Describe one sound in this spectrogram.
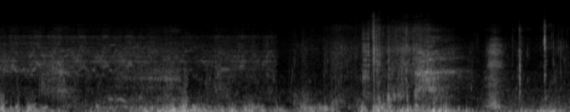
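Wind blows outdoors over open water.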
